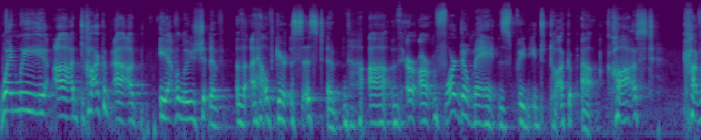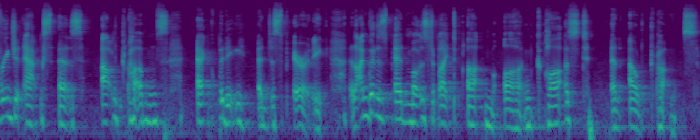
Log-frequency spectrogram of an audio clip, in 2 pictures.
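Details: Spasmodic dysphonia in a woman treated with Botox, speaking when due for treatment; she reports sounding very breathy right after an injection.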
